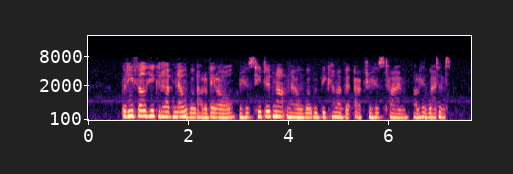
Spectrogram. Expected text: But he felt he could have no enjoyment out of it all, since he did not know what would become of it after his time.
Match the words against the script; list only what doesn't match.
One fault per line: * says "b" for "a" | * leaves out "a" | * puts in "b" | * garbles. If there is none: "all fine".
* says "what" for "enjoyment"
* says "his" for "since"
* garbles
